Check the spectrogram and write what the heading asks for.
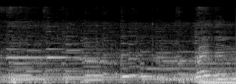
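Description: Bluegrass band playing an instrumental passage between sung lines: acoustic guitar, mandolin and electric bass guitar picking together at a steady tempo.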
